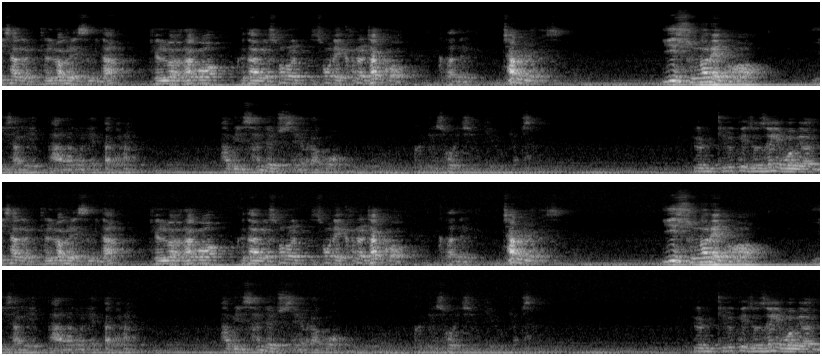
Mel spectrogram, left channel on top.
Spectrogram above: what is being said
결박을 했습니다. 결박을 하고 그 다음에 손에 칼을 잡고 그 아들 잡으려고 했습니다. 이 순간에도 이삭이 반항을 했다거나 아버지 살려주세요라고 그렇게 소리친 기록이 없습니다. 그럼 기독교 전성에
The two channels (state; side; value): noise; right; hiss, 28 dB below the sound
